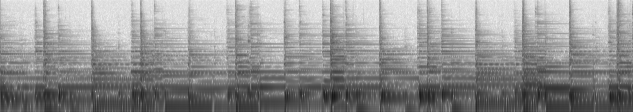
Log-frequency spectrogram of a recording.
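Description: Acoustic guitar played alone, without voice: strummed and picked chords, about two or three strokes a second, each left ringing.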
